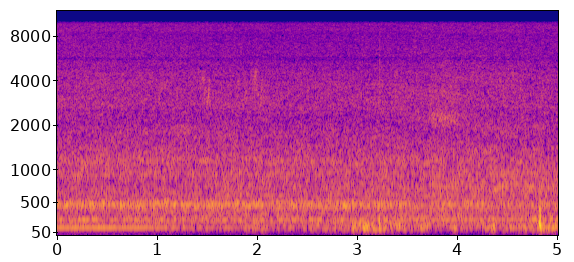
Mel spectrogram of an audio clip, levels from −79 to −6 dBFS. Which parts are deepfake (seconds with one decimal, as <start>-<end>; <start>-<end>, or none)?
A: none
